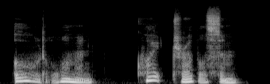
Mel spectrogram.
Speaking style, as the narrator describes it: said something to him in a low voice

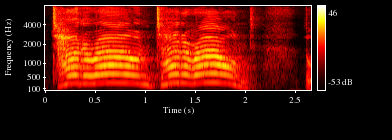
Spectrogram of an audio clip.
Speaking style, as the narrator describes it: You scream

